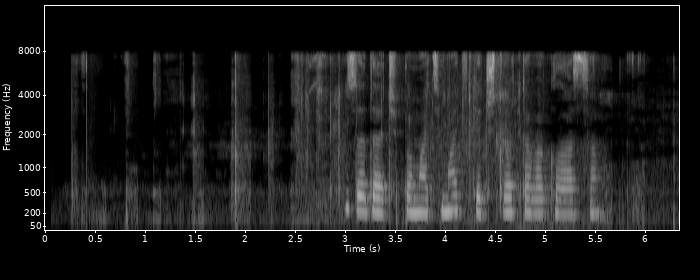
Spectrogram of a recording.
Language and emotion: Russian, neutral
